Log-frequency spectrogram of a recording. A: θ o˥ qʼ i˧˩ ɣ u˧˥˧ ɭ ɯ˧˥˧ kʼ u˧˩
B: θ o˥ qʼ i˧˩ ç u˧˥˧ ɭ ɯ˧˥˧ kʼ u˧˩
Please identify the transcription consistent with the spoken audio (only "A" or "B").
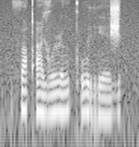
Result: A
